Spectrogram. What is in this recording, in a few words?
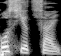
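"посйӧдсай", Komi, female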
